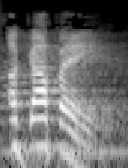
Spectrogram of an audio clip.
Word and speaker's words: agape: and even changed it to a Greek word in the New Testament that we pronounce agape. Agape.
